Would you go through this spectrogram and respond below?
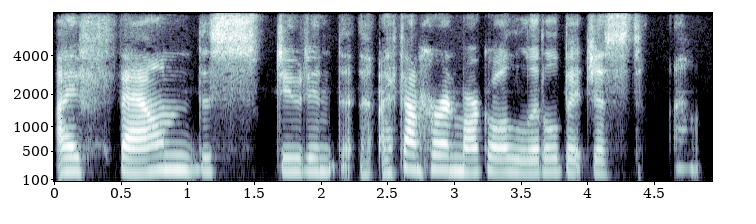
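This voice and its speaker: A woman's voice: mid-range voice, flat delivery, a little slow, a little mellow, dry recording, clean studio sound. A woman giving casual review comments as a podcast panelist, meandering and often voicing her own thoughts.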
